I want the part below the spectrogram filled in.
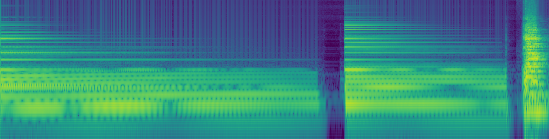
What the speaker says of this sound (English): We then tune the top thick E string back up so it sounds the same as the thin E string.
